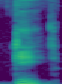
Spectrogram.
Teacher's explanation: کاف کے نیچے کسرہ ہے، اس کو بھی آپ نے کی ساؤنڈ دینی ہے نہ کہ کے کی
